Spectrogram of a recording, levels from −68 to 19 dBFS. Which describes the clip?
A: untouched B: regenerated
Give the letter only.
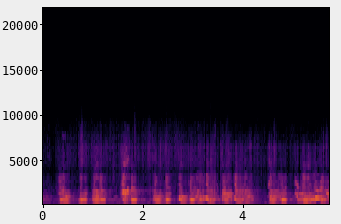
B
